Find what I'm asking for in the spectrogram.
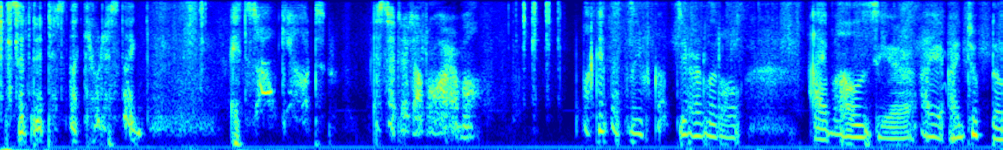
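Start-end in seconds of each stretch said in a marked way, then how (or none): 0.1-6.3 high, soft squeal of adoration; gushing delight. Acted. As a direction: coo high over something adorable. Gushing over the finished portrait.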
